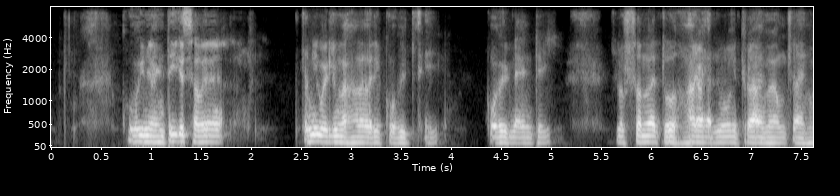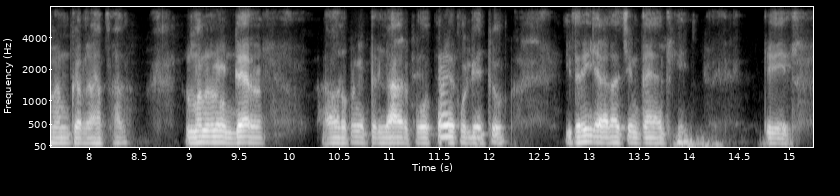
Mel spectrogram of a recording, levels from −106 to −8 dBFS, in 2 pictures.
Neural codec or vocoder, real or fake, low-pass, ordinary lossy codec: codec, 24 kHz, 1.5 kbps, HILCodec; fake; 7.2 kHz; Opus, 24 kbps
